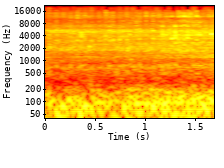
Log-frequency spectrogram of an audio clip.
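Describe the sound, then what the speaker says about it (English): A single-cylinder Field Marshall tractor engine runs with a few revs on, a loud, close, rough low chugging that holds steady throughout. "You do need a few revs on, because it's a single cylinder engine"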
